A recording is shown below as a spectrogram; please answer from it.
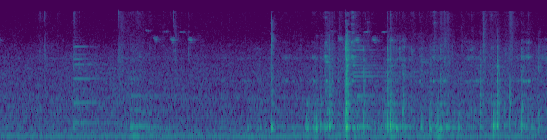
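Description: A nylon string being threaded through a classical guitar's tie-block bridge and handled for knotting. A faint ringing string tone comes about a second in, then a run of small clicks and scratchy rustles from the string and fingers in the second half, over a steady low hum.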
